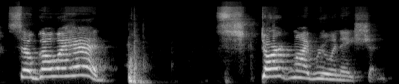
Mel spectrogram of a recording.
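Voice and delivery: slow, drawn-out mock defiance; melodramatic dare. Child daring dad to hit her, mock melodrama. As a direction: re-enact a child's theatrical challenge, word by word.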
